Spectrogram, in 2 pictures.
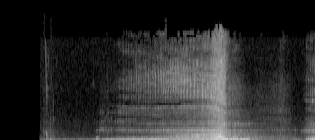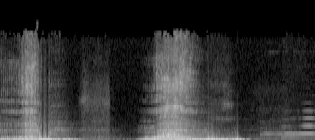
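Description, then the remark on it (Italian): A man, an actor playing a lion in an Italian-language stage performance of the Pyramus and Thisbe (Tisbe) scene, imitates a lion's roar three times in a row, each a loud, rough, growling bellow that swells and cuts off, with short pauses between them. “Ben ruggito, leone, molto bravo.”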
